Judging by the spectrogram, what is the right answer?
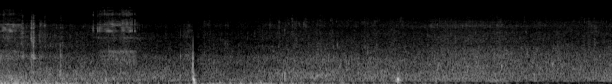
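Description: Small sea waves lapping and washing among shoreline rocks, a steady watery wash with two brief knocks, about two and four seconds in.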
